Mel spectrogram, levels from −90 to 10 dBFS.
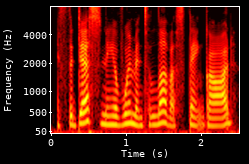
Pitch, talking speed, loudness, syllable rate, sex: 210 Hz, 240 wpm, -20 LUFS, 5.5 syllables/s, female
